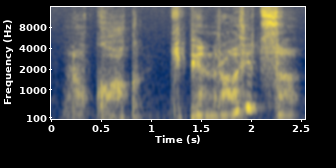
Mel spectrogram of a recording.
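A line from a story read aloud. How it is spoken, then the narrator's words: Whispered in ear. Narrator (Russian): шепнула она на ухо Фредди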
